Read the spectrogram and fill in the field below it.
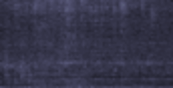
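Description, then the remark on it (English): A spray bottle mists water onto hair, a few quick spritzes blending into a soft, steady hiss with faint pump clicks, quiet, with no voices. “All right, one more spray.”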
